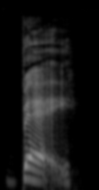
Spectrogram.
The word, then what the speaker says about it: beithe: So the Gaelic word for birch is pronounced bay, B-E-Y. – Bay. – Okay, but it is spelled B-E-I-T-H-E.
